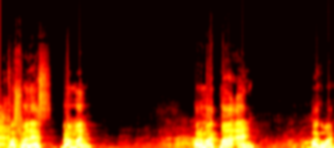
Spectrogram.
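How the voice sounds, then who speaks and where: This man's voice sits extremely high. His pitch is far above the usual range. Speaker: ISKCON preacher. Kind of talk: lecture.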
